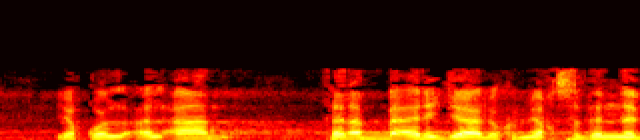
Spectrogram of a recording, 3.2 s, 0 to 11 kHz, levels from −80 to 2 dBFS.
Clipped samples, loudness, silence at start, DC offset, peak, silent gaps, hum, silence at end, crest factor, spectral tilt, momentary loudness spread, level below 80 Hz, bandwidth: under 0.1%; -16 LUFS; 0.3 s; under 0.1%; 0 dBFS; none; none; 0 s; 16 dB; -10.5 dB/octave; 10 LU; -42 dBFS; 5.8 kHz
